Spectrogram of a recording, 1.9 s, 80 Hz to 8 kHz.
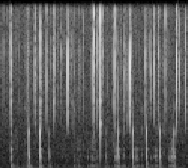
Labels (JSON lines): {"label": "biophony, knock", "recorder": "SoundTrap 300"}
